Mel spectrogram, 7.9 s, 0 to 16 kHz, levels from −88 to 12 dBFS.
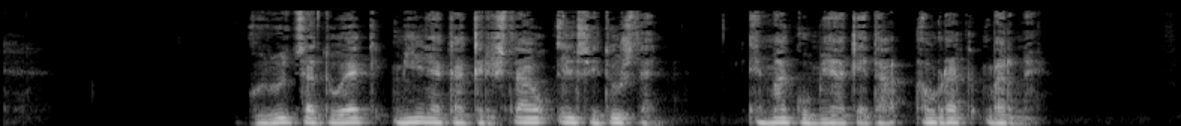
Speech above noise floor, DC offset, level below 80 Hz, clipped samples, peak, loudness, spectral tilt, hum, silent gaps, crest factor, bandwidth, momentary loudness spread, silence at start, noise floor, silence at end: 61 dB; under 0.1%; -50 dBFS; under 0.1%; -2 dBFS; -22 LUFS; -5 dB/octave; none; none; 22 dB; 11.5 kHz; 10 LU; 1.7 s; -82 dBFS; 0.95 s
